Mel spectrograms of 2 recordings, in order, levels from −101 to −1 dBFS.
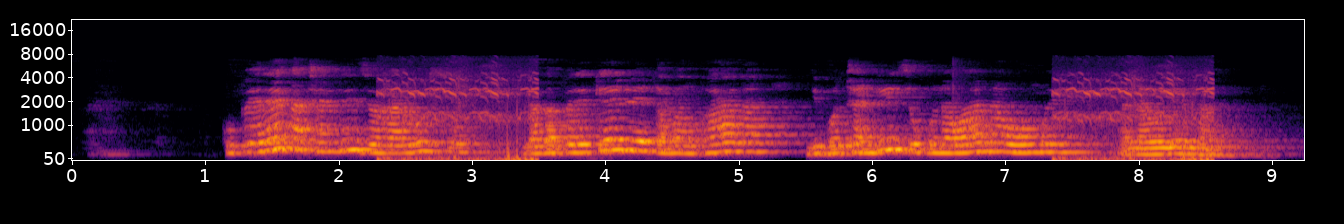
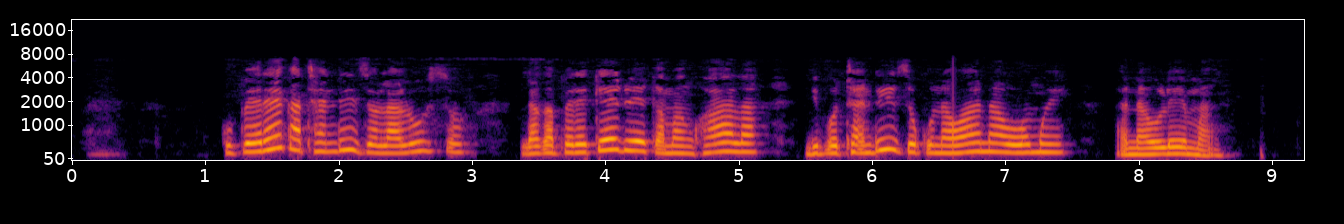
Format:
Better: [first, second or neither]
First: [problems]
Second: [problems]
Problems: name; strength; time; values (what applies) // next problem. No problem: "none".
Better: second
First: background sound (Bird); 11 dB below the speech // room echo; dies away in 0.9 s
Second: none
